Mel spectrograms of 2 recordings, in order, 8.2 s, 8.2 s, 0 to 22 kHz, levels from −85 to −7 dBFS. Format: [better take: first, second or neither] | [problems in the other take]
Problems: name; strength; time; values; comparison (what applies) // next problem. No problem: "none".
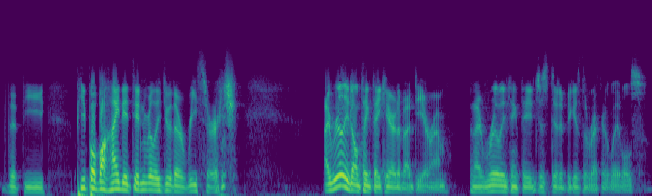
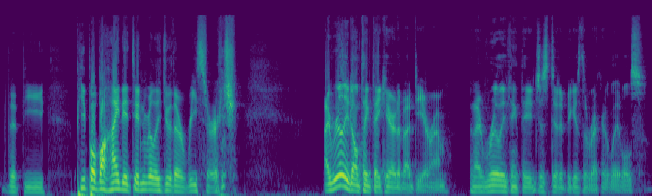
second | muffled; slightly; fading above 4 kHz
